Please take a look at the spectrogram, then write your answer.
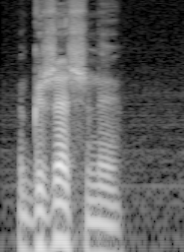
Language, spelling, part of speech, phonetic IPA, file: Polish, grzeszny, adjective, [ˈɡʒɛʃnɨ], Pl-grzeszny.ogg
